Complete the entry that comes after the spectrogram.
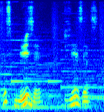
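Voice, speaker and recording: A man's voice: on the low side, animated, takes it slowly. A man giving casual, chatty commentary while playing through a video game. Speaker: gamer playing through a story quest. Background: game music.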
